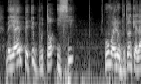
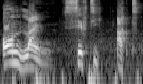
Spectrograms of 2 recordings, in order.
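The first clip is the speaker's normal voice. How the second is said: very slow, word by word; slow repetition; much slower than usual. Shown as a demonstration. Naming the British law for viewers, slow and separated. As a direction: spell out the name slowly, pausing between words.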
